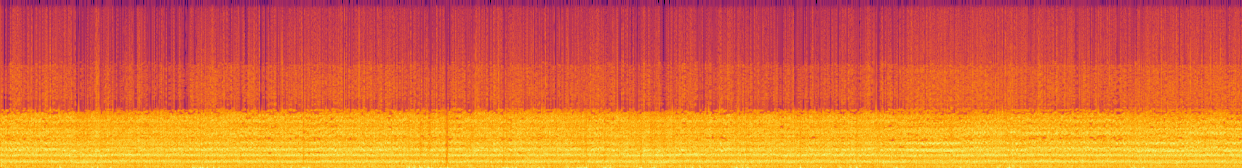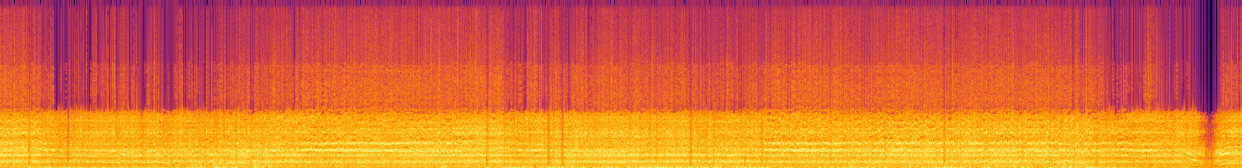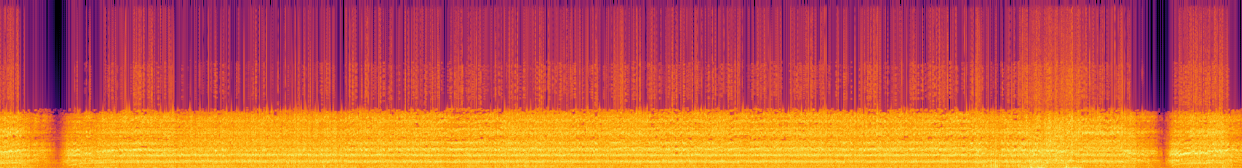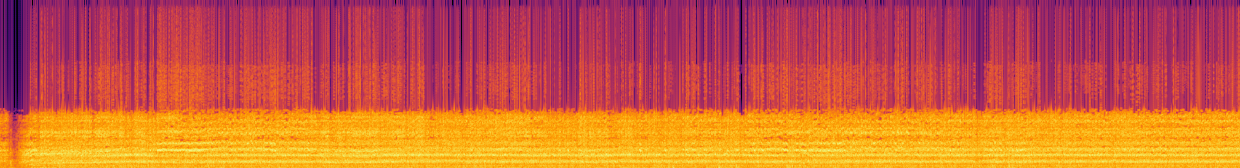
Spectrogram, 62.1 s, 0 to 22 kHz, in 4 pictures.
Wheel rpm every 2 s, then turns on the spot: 230, 230, 230, 230, 220, 230, 230, 230, 220, 200, 210, 220, 230, 210, 210, 130, 180, 230, 230, 240, 230, 230, 180, 120, 220, 220, 230, 230, 220, 230, 230.
30-32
